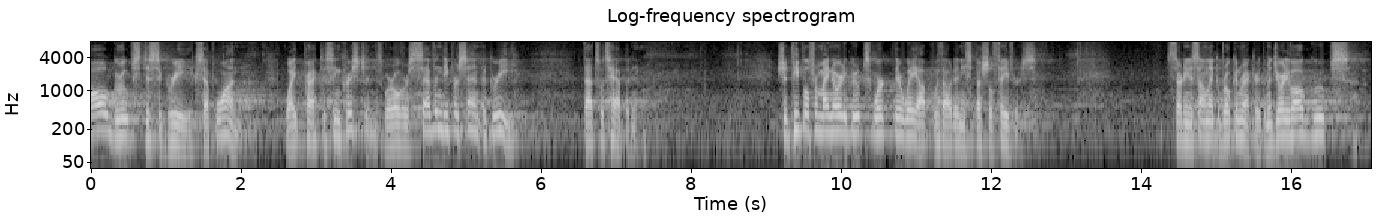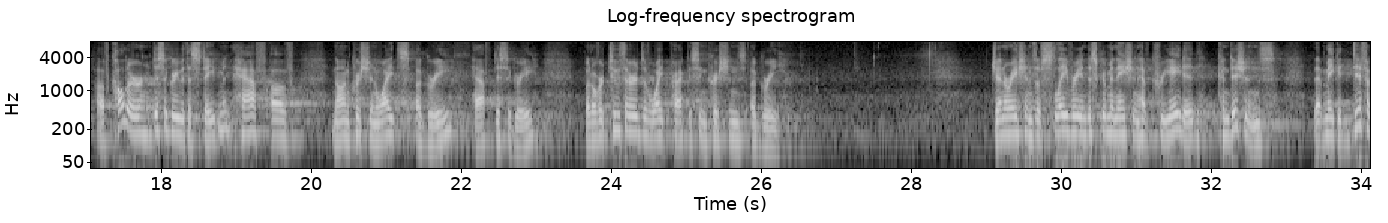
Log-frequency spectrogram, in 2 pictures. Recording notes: talk from the Evangelical Covenant Church's national Midwinter 2022 conference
